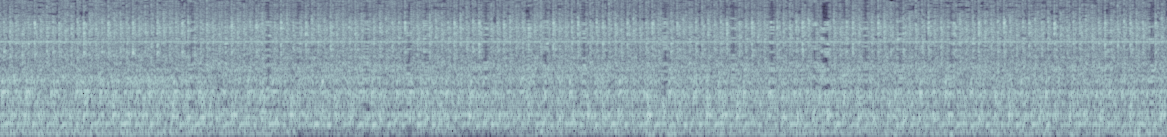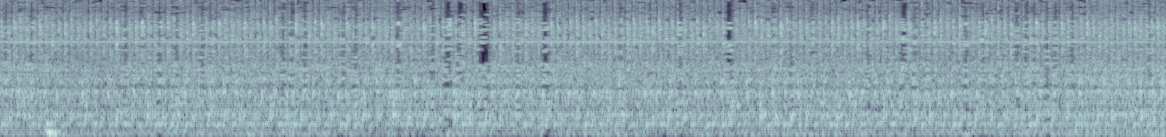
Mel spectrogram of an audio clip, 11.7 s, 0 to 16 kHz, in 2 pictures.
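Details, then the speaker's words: 2007 Honda Fit cold start settling into idle with a steady light knock, first suspected as rod knock or piston slap. The cause was a worn AC compressor pulley bearing, fixed by replacing it (NSK 35BD219DUM). "this is a recording of my Honda Fit starting cold than me trying to determine what's causing the noise"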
